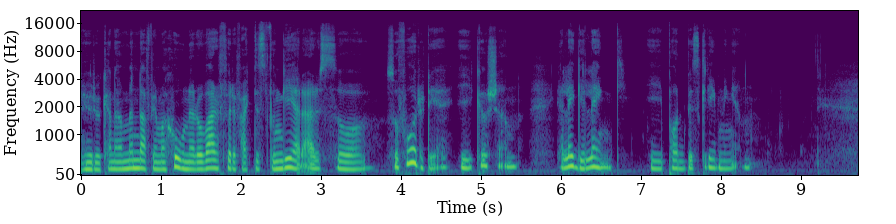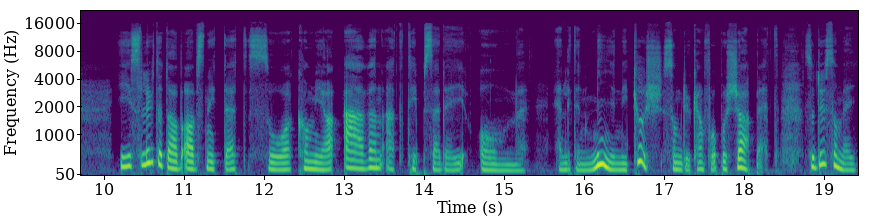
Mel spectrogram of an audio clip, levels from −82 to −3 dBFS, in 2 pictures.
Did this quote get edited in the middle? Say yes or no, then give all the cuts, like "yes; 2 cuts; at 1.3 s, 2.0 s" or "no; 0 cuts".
no; 0 cuts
